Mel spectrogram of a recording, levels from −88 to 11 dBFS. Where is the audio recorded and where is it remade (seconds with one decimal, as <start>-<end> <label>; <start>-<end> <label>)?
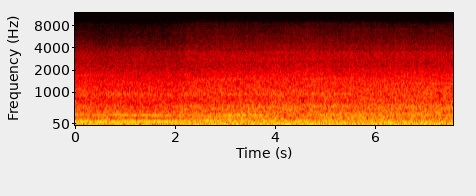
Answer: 0.0-4.3 recorded; 4.3-6.8 remade; 6.8-7.6 recorded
